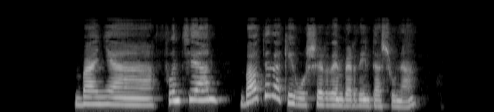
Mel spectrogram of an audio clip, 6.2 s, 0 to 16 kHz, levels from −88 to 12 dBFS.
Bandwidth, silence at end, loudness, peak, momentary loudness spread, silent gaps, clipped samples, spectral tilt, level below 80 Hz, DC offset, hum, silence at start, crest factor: 9 kHz; 1 s; -23 LUFS; -4 dBFS; 8 LU; none; under 0.1%; -5.5 dB/octave; -74 dBFS; under 0.1%; none; 0.95 s; 20 dB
